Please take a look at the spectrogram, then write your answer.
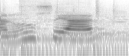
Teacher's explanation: Anunciar, en este caso, es una palabra aguda. Su fuerza de pronunciación recae en la última sílaba.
